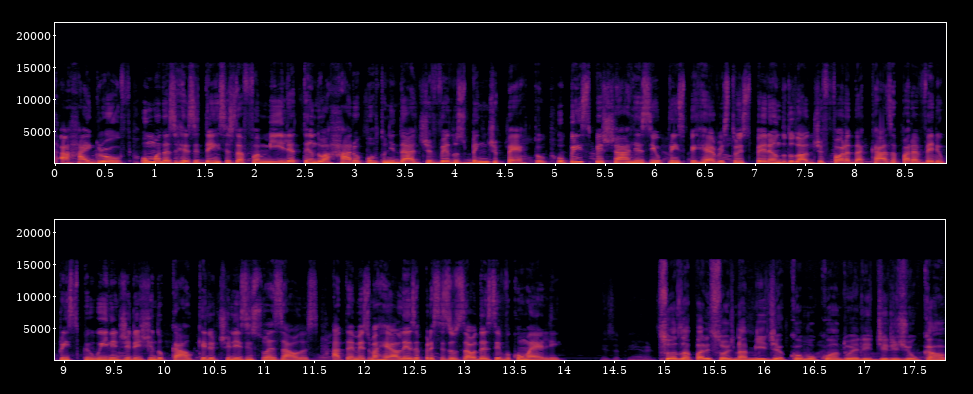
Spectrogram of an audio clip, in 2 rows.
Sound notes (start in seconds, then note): 13.6 voiceover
